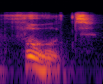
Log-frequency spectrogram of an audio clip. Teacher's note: la palabra comida se escribe casi igual, FWD, y su pronunciación es con la U larga, food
